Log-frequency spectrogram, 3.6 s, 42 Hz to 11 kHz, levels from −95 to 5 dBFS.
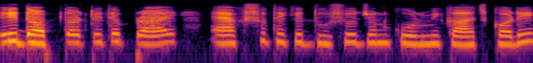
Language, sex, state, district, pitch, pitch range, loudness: Bengali, female, West Bengal, Paschim Medinipur, 255 Hz, 240-270 Hz, -22 LUFS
